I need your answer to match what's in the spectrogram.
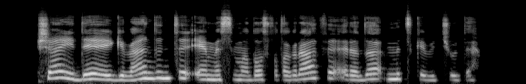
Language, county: Lithuanian, Vilnius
